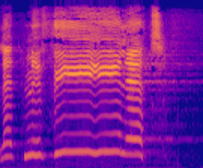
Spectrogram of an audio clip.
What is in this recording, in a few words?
diva let me feel it, cheesy divas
